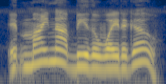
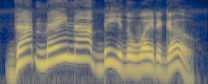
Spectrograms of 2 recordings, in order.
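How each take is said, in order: First: "not" held long and weighted; stress on not. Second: "may" lifted and stretched; stress on may. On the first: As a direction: press on "not" to make it firm. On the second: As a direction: lean on "may" as a warning. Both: Shown as a demonstration.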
